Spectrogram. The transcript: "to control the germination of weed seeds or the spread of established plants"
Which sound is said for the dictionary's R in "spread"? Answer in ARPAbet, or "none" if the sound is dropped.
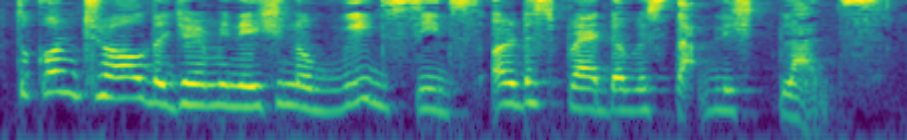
R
